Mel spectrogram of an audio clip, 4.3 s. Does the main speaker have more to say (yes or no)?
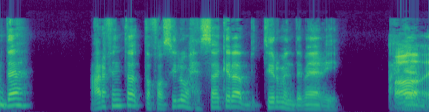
no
